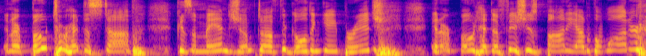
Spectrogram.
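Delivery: high-pitched tearful wail; hammed-up weeping tourist; mock crying. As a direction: imitate a woman sobbing out her story. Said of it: "immediately starts crying, and she goes".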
